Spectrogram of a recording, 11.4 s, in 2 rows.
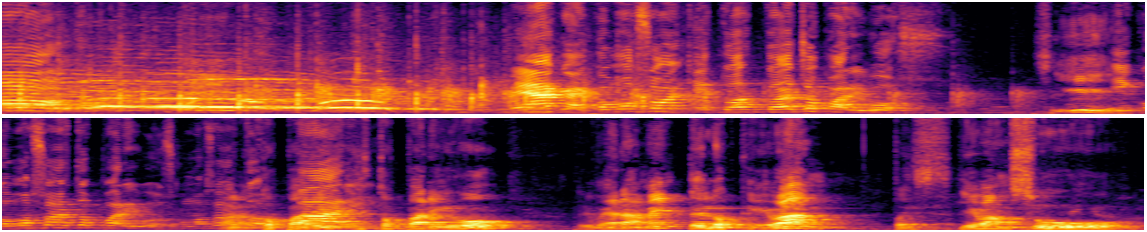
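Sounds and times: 
audience applause: 0:00.0 - 0:05.3
speech: 0:03.9 - 0:11.4.

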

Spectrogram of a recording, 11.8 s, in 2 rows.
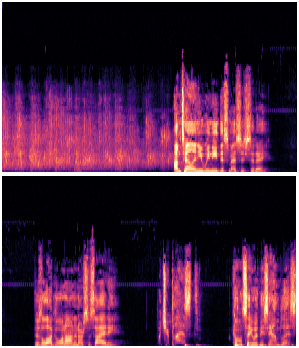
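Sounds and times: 
crowd applauding: 0:00.0 - 0:03.9
speech: 0:03.4 - 0:05.4, 0:06.6 - 0:08.3, 0:09.0 - 0:09.7, 0:10.5 - 0:11.7.

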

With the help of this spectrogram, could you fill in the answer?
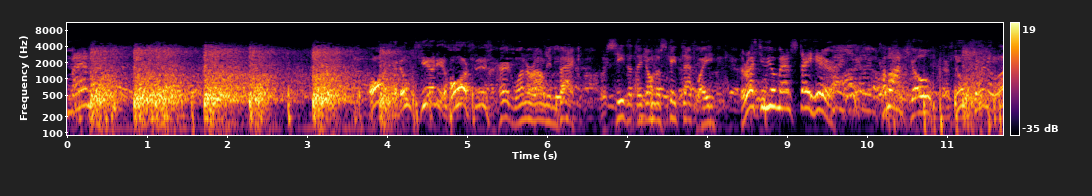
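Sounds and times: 
gunfire volley: 0:00.0 - 0:05.1, 0:10.4 - 0:11.6
speech: 0:04.6 - 0:11.6.

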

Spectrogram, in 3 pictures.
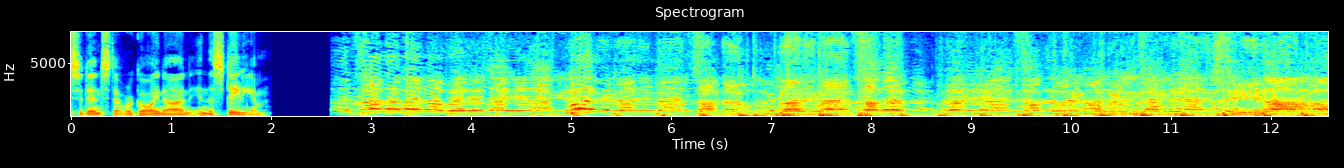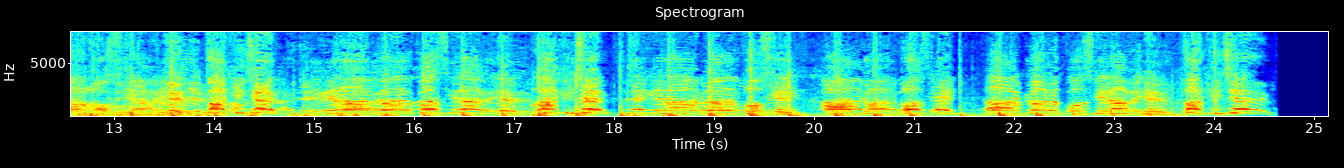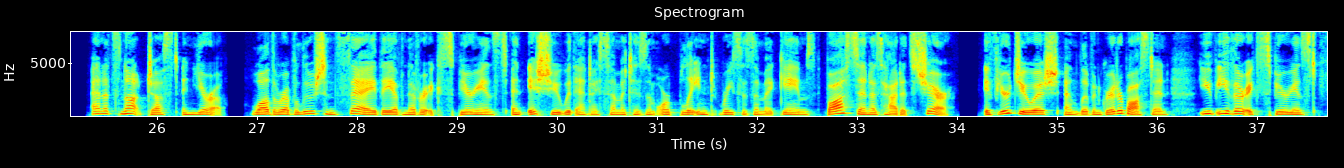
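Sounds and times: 
speech: 0:00.0 - 0:02.0, 0:25.4 - 0:37.7
male voices chanting in unison: 0:02.6 - 0:24.6
people shouting: 0:02.6 - 0:24.6
steady pulsing beat: 0:02.8 - 0:24.2.

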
